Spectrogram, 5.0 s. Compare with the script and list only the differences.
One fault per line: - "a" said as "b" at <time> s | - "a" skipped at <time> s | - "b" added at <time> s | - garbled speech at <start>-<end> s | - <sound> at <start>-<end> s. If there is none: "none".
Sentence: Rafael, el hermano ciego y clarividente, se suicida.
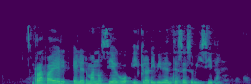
none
